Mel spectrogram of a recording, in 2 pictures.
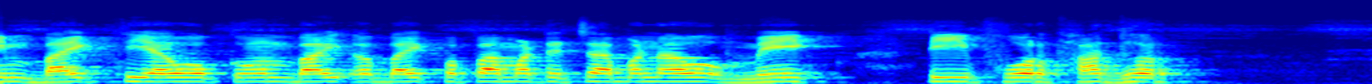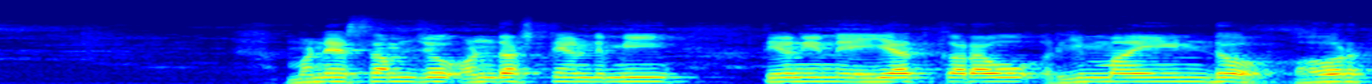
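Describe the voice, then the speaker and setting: A high-pitched man with a Gujarati accent runs a spoken English lesson. He drills short phrases, saying each one more than once. The sound is dull and muffled. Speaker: English teacher.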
